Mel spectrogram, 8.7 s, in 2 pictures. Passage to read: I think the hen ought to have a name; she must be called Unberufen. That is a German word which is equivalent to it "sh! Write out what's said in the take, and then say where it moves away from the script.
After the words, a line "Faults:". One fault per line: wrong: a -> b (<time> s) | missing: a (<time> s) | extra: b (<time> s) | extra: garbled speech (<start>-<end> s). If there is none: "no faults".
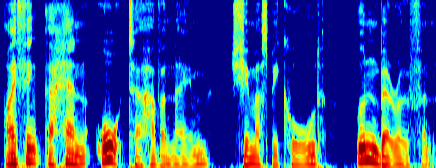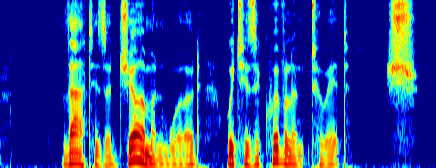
I think the hen ought to have a name; she must be called Unberufen. That is a German word which is equivalent to it "sh!
Faults:
no faults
